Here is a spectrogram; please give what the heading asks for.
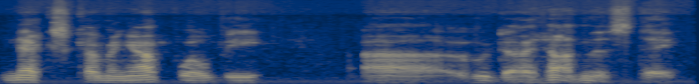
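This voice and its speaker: A man hosting an amateur radio net, reading notes on who was born and who died on this day, with many filler pauses. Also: rumbling low, a bit bright, slightly rough, no room sound. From Canada. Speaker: radio net control host. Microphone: radio transceiver microphone.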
